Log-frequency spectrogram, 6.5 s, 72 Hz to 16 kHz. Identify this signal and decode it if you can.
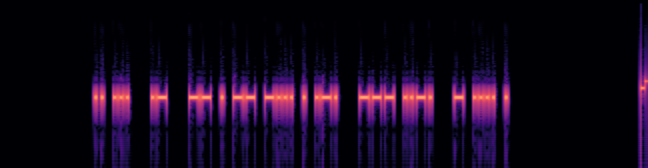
Morse code, heard as a keyed tone, about 38 wpm, 700 Hz. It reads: IS A MEMBER OF THE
